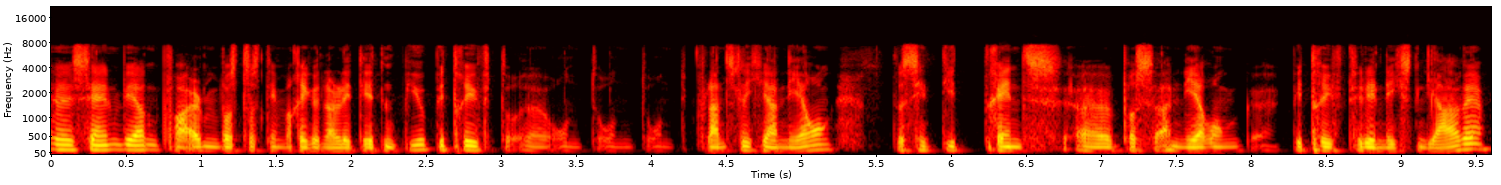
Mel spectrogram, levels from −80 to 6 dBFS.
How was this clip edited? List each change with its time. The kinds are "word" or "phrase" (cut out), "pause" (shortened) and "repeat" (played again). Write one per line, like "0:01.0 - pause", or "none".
none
